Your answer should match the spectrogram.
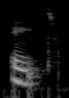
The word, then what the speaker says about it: eight: which would make it EIG EIG makes a long a sound like in the word eight there are some other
